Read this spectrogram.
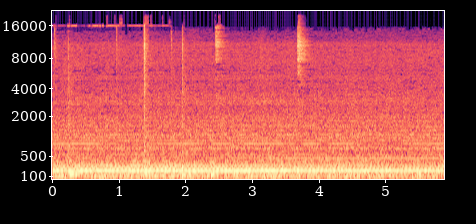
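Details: Samsung WW75TA046TE/SP replacement washer, sixth day of use, noise worsening each wash: loud steady hum, low drone, rough rumble and occasional sharp clicks during wash; abnormal loud noise, cause unknown.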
